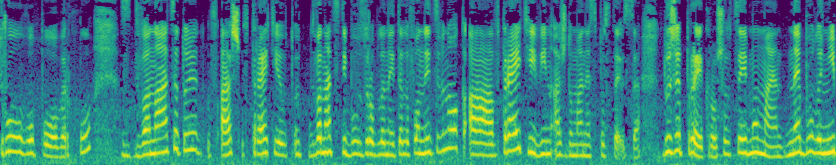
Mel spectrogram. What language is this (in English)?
Ukrainian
